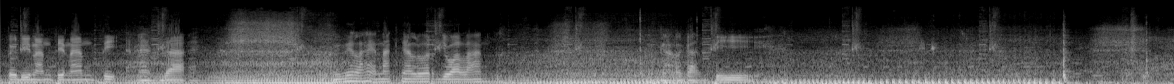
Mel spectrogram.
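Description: A motor scooter engine hums steadily while riding.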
